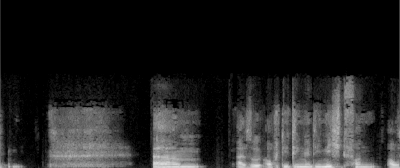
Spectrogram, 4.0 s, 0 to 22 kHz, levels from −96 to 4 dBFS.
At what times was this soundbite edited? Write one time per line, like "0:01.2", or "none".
0:02.6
